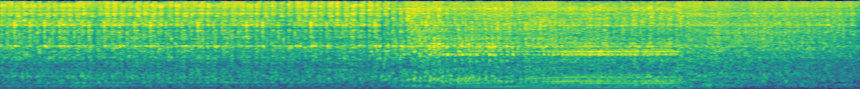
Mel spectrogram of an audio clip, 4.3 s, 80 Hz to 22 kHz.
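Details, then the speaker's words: 1982 Evinrude 9.9hp long shaft outboard, reassembled after paint, thermostat, water pump and crank seal work, idle turned down lower: a rough idle chatter sags in pitch and dies. It stalls; owner suspects a fuel issue and plans to raise the idle and retest. "Yeah, I don't like that it stalls. That could be that fuel issue."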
